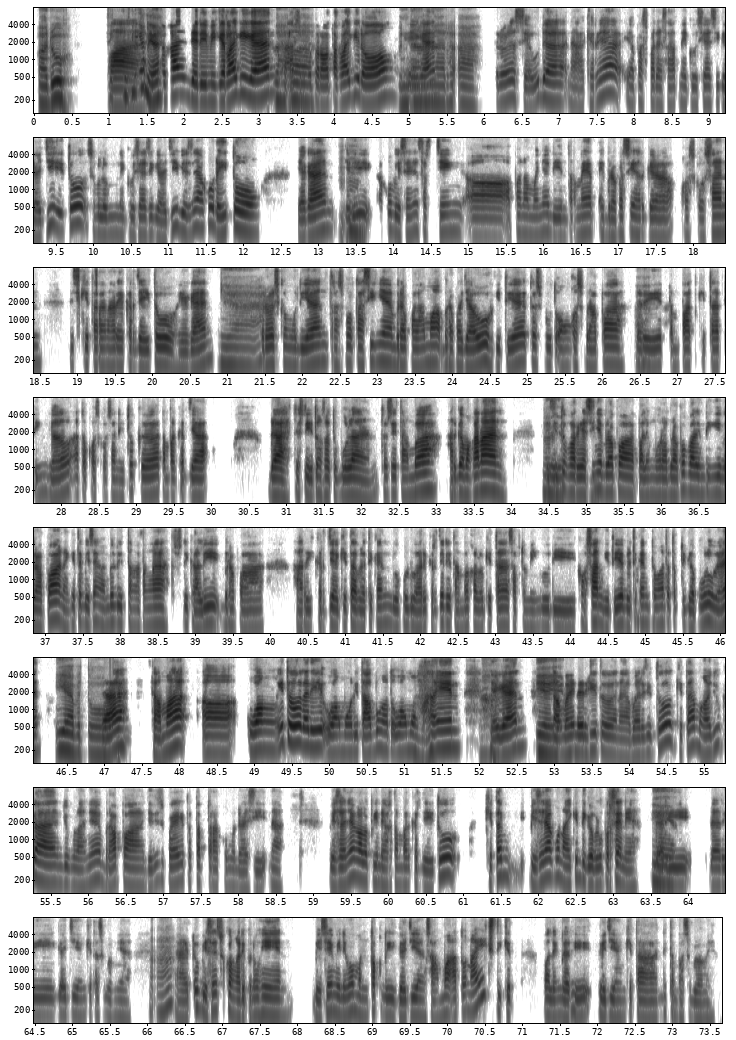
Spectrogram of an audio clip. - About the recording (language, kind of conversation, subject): Indonesian, podcast, Bagaimana kamu memilih antara gaji tinggi dan pekerjaan yang kamu sukai?
- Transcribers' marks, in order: tapping; in English: "searching"; unintelligible speech; laughing while speaking: "main"; laugh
